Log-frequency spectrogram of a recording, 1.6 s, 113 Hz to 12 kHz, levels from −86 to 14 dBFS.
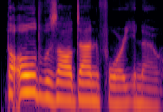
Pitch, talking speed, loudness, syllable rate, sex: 190 Hz, 295 wpm, -18 LUFS, 5.4 syllables/s, female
